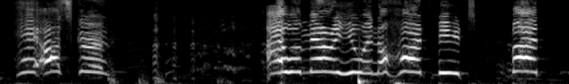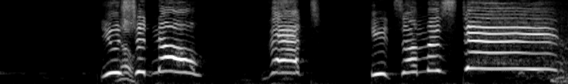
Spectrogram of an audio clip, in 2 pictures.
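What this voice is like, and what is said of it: Put-on Mexican accent. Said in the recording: “Was that the Mexican accent that you were doing?”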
